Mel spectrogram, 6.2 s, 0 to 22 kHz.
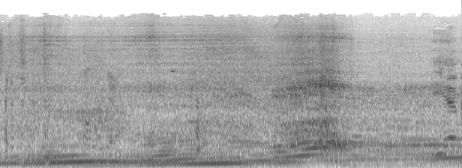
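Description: Mk4 Volkswagen Golf GTI's engine revving hard as the car launches from the autocross start and accelerates through the cone course, its pitch rising and dropping with throttle and gear changes. About four seconds in there is a brief hiss.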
